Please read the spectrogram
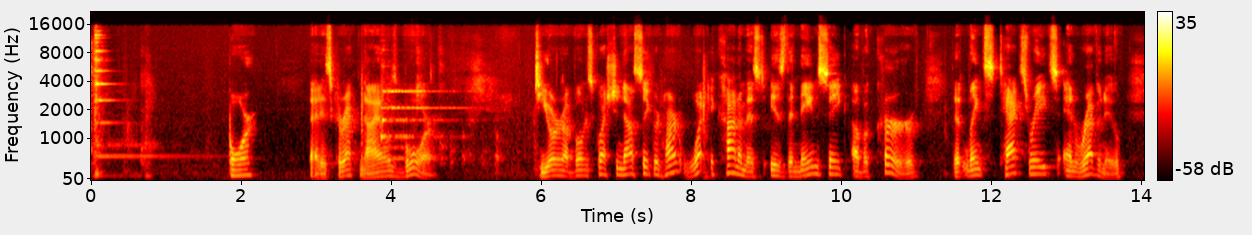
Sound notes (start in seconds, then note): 0.0 bell rings; 3.8 bell dings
